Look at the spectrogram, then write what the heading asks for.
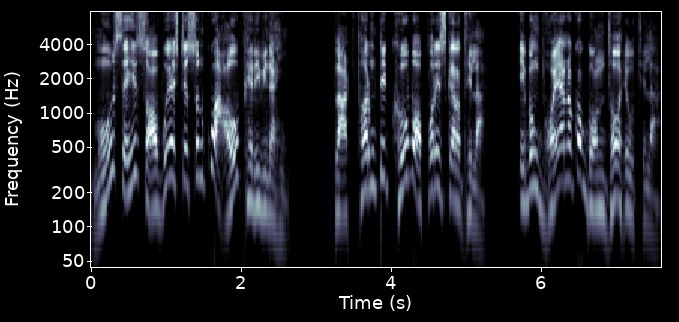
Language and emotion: Odia, disgusted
